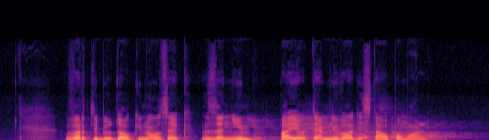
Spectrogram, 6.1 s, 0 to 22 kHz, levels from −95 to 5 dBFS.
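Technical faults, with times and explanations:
2.98 s to 6.1 s, feedback echo between two devices: the speech returns at a fixed interval of roughly 200 ms, peaking about 14 dB below the direct sound. A second device in the room replays the call, and this microphone picks it up again, outside its own echo canceller's reach.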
